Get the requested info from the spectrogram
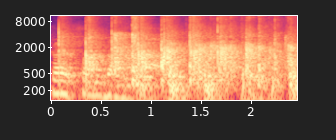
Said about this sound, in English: That's why when I say Rabbi Ackerman, the clap is beautiful, Rabbi Ackerman.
